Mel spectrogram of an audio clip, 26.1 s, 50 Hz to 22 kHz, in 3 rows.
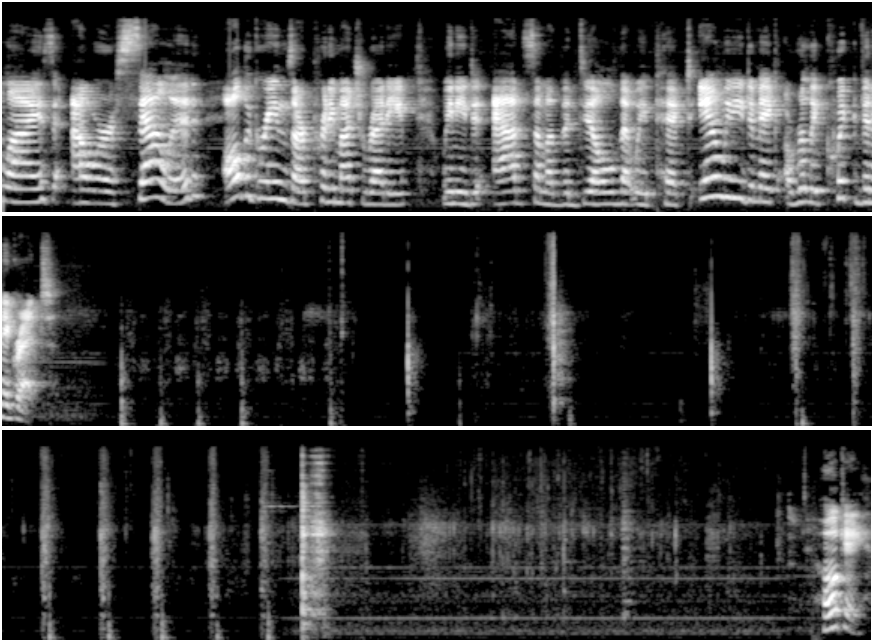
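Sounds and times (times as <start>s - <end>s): faint steady hum: 0.0s - 26.0s
knife chopping on cutting board: 9.8s - 14.5s, 15.5s - 16.0s, 16.6s - 20.8s.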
